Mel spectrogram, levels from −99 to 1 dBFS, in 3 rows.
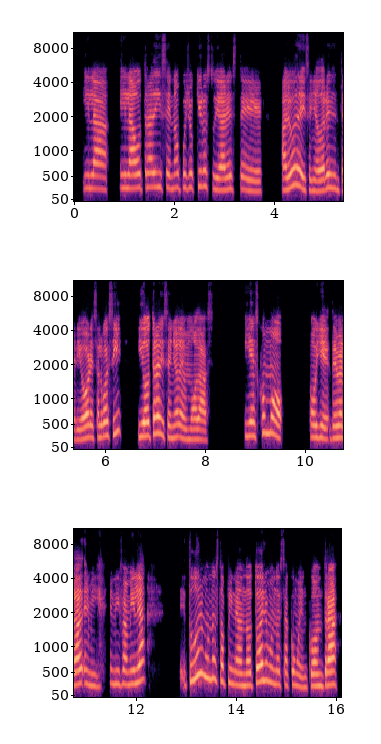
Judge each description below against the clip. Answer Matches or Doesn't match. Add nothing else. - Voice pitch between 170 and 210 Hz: Doesn't match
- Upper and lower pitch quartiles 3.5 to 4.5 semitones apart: Doesn't match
